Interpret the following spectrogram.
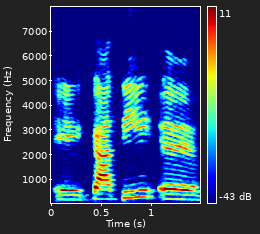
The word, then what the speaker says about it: Katy: Katy, that's how you pronounce it in Spanish. Oh, but Katie is fine as well.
